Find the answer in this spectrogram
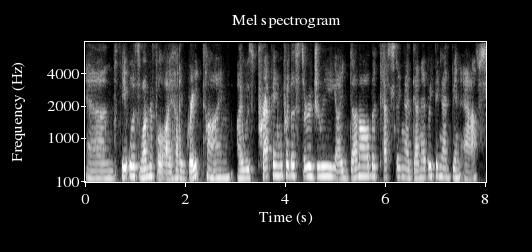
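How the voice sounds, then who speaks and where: Using an ordinary speaking voice, a woman talks at a fairly slow pace and fairly low pitch with fairly even intonation. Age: 60s. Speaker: motivational speaker and author. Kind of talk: personal testimony in interview.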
